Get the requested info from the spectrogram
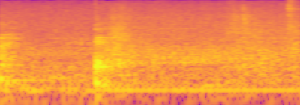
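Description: Quiet room tone with a faint steady hum and one brief click about half a second in.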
